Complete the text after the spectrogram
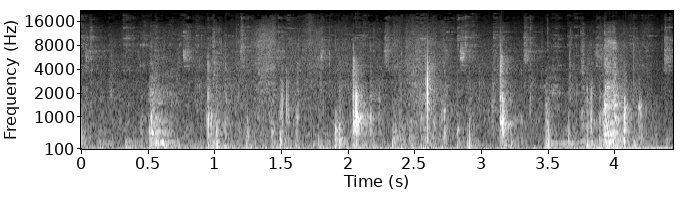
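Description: Horse hooves clip-clop at a steady walking pace in a riding hall, each hoof beat a distinct soft thud repeating about twice a second, with a faint background and no voices.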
